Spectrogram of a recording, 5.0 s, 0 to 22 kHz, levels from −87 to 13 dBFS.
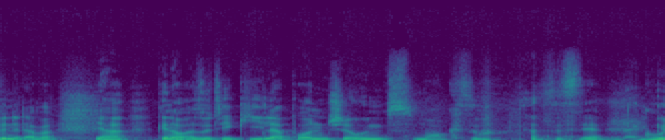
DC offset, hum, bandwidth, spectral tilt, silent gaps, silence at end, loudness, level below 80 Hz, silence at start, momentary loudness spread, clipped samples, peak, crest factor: under 0.1%; none; 14.5 kHz; -5.5 dB/octave; none; 0 s; -31 LUFS; -84 dBFS; 0 s; 10 LU; under 0.1%; -12 dBFS; 18 dB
